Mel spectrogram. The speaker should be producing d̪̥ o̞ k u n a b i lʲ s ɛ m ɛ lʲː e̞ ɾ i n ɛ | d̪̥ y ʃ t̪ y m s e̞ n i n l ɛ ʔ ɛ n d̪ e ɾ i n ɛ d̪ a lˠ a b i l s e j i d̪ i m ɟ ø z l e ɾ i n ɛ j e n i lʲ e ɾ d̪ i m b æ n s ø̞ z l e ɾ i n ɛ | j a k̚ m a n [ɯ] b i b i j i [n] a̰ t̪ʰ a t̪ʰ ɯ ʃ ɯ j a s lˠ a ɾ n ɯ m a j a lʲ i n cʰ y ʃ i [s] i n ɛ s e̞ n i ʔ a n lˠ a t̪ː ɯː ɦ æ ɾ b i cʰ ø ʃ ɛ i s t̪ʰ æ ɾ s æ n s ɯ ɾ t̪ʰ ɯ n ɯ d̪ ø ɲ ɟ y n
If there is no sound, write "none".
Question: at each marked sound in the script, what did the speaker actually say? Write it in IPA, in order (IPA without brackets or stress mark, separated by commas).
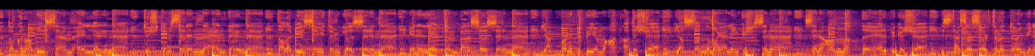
ɯ, m, s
